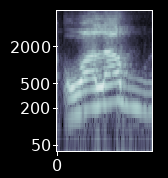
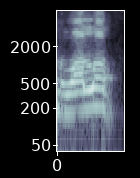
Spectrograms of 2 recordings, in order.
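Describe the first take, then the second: First: Walad with a light, open la; thin lam. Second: Walad wrongly said as walod; thick lam. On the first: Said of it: "di sini tipis". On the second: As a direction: round the la of walad into lo. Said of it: "jangan sampai tebal". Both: Shown as a demonstration.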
